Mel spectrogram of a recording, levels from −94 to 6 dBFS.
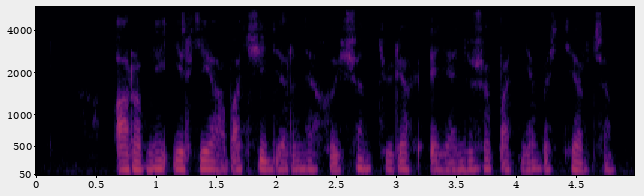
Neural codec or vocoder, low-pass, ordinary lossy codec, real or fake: vocoder, 44.1 kHz, 80 mel bands, Vocos; 5.4 kHz; MP3, 48 kbps; fake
